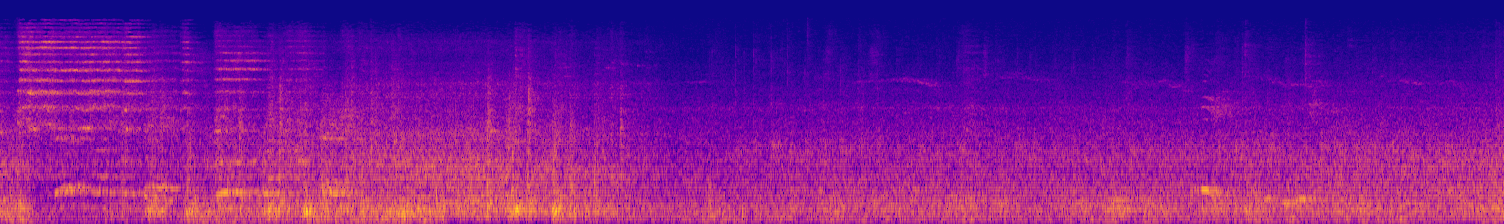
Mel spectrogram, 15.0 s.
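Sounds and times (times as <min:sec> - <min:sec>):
train wheels clicking over rail joints: 0:00.0 - 0:10.4.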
